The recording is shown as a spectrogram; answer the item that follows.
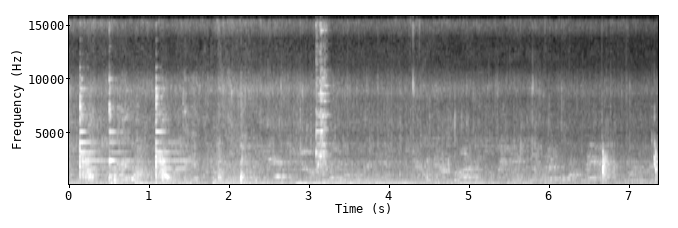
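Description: Dal frying in hot oil, a steady near sizzle with occasional stirring clinks, under a continuous low hum and someone talking.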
